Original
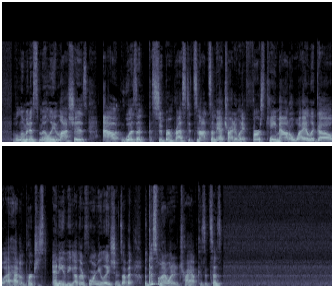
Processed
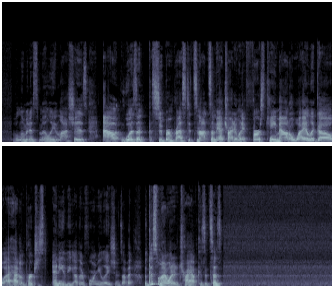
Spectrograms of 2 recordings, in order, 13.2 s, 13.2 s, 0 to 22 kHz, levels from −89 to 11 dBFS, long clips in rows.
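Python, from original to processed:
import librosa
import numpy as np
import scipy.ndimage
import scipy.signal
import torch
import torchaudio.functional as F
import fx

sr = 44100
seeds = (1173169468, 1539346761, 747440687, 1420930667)

y = fx.gain(x, sr, db=fx.line((1.2, -8.5), (1.73, 0.0), (7.34, 0.0), (8.26, -8.0), (9.02, -8.0), (9.82, 3.0)))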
